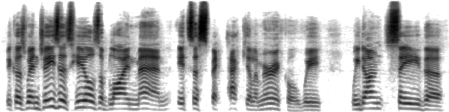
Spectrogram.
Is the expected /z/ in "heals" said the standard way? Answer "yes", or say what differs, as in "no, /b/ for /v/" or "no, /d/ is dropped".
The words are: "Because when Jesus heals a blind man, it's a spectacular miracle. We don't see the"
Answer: yes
